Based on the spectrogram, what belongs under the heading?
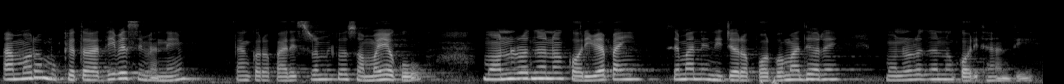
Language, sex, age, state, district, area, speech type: Odia, female, 30-45, Odisha, Jajpur, rural, spontaneous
